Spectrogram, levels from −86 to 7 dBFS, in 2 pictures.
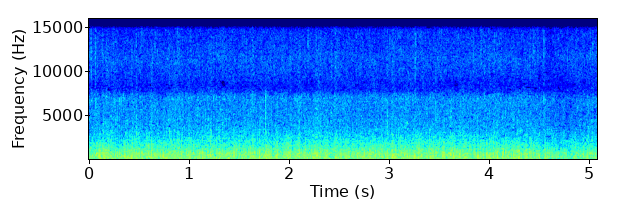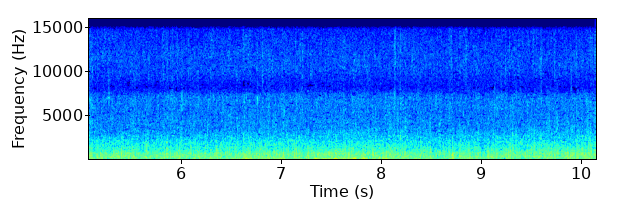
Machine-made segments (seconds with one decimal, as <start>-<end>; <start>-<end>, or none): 1.3-4.0; 4.6-5.5; 7.6-8.7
